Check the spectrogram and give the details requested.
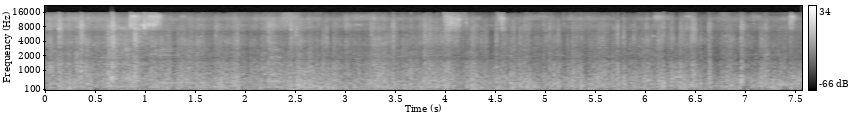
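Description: Heritage railway carriage rolling on the rails with a steady rumble of wheels and light clickety-clack as the steam-hauled train runs into a station platform, heard through an open carriage window.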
